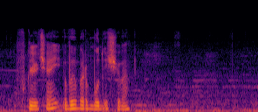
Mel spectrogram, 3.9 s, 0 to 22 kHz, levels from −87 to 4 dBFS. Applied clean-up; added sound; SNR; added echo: none; none; none; none.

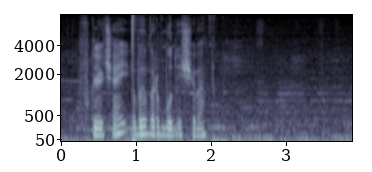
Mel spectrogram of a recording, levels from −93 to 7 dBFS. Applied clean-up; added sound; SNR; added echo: none; Glass; 12 dB; none.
